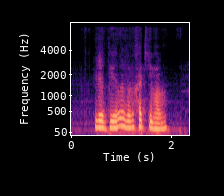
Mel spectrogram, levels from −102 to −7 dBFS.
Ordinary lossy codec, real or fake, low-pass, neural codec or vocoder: AAC, 32 kbps; fake; 7.2 kHz; codec, 16 kHz in and 24 kHz out, 0.6 kbps, FireRedTTS-2 codec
